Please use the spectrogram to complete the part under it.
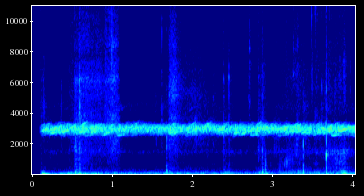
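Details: Spring peepers calling out back at a blueberry farm: a steady, high, unbroken ringing chorus of many callers, with footsteps and scattered thumps and rustles close by.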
